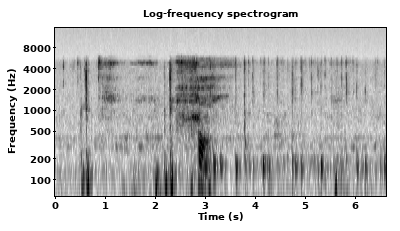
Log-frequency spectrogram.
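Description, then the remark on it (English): Irregular clatter of keys being typed on a computer keyboard, fairly quiet, with a brief flurry of faster clicks in the middle and no voices. “Just so you guys know, when you're typing on this, you can hear it.”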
